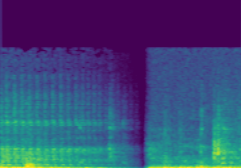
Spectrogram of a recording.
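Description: Faint, rapid clicking of typing on a laptop keyboard that cuts off abruptly about one and a half seconds in, leaving a low steady hum.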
